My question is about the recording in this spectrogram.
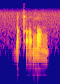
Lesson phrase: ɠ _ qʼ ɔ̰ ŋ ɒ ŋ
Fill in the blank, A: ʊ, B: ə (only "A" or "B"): B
